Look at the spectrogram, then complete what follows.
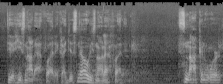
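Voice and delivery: put-on thinking it silently while the kid asks to play; inner thought. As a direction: say it under your breath to yourself.

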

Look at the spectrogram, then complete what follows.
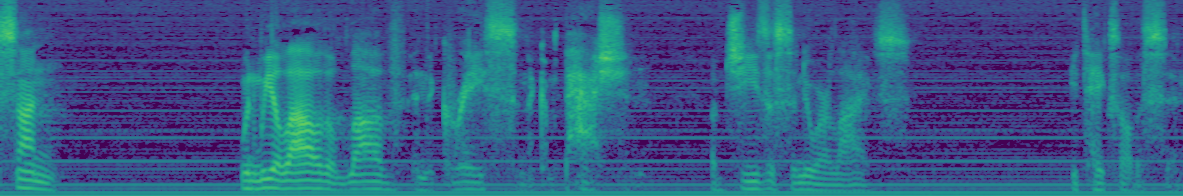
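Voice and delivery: soft, near-whispered fatherly words; gentle hushed father's lesson; hushed retelling of father. Retold or imitated. Father's tender words in story.

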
